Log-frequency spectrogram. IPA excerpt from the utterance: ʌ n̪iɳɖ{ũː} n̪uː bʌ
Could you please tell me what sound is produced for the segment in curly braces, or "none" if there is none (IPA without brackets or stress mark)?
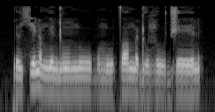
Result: ũː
